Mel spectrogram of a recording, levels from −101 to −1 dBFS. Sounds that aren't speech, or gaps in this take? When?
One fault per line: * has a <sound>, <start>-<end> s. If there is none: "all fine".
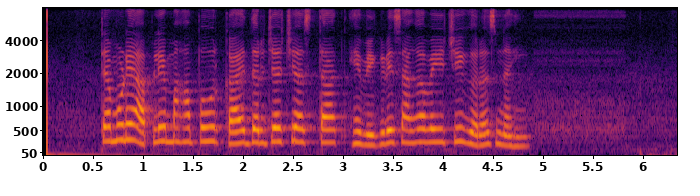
all fine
